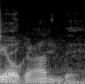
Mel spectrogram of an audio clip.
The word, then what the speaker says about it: Rio Grande: Rio Grande. Yeah. Don't forget you have to roll your R's.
